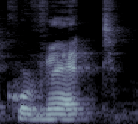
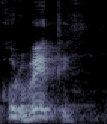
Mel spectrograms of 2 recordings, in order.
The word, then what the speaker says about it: Corvette: Eh, nosotros, en inglés se dice Corvette, pero en español nosotros decimos Corvette, porque así es como se escribe, ¿no? C-O-R-V-E-T-T-E, -E, Corvette.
